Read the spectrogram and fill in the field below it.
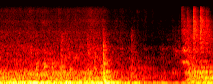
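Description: Elevator doors slide shut in a Roblox game, a continuous mechanical rumble with a brief knock partway through, then a short quiet gap before the hum resumes.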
